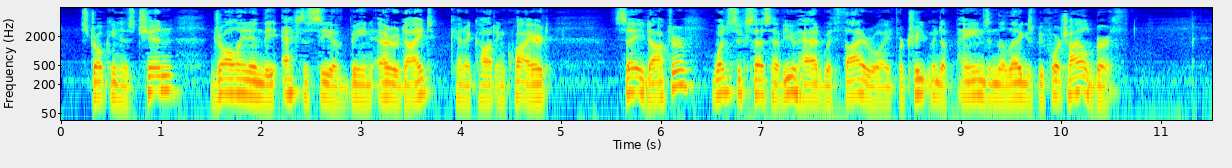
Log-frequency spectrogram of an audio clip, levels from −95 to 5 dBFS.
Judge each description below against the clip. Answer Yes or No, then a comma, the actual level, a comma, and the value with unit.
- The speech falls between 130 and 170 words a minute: Yes, average, 160 wpm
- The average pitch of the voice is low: Yes, low, 110 Hz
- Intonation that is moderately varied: Yes, average, 4.0 semitones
